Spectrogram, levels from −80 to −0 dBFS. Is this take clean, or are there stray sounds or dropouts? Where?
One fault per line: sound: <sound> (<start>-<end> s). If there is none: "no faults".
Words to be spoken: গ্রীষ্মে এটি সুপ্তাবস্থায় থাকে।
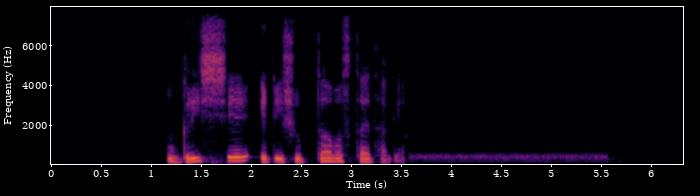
no faults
